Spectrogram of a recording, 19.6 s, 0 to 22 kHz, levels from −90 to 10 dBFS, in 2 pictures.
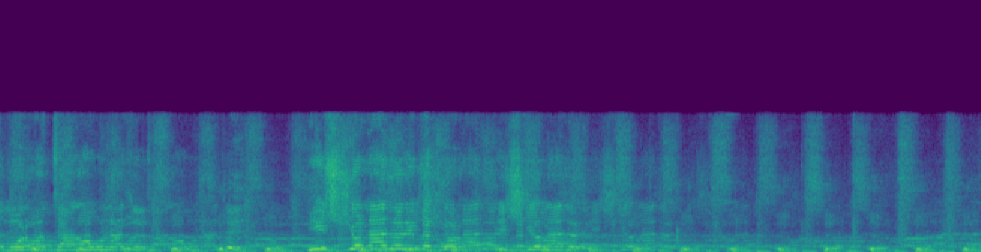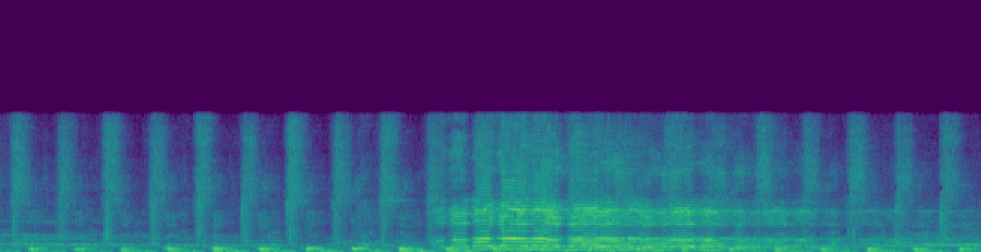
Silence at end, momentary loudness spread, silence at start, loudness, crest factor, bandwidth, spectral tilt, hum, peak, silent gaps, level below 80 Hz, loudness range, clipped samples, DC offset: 0 s; 13 LU; 0 s; -20 LUFS; 16 dB; 12.5 kHz; -3.5 dB/octave; none; -4 dBFS; none; -58 dBFS; 12 LU; under 0.1%; under 0.1%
